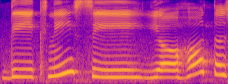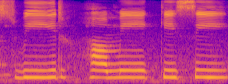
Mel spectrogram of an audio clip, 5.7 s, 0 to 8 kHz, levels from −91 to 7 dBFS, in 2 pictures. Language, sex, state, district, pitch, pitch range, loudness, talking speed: Hindi, male, Punjab, Fazilka, 255 Hz, 250-275 Hz, -12 LUFS, 65 wpm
